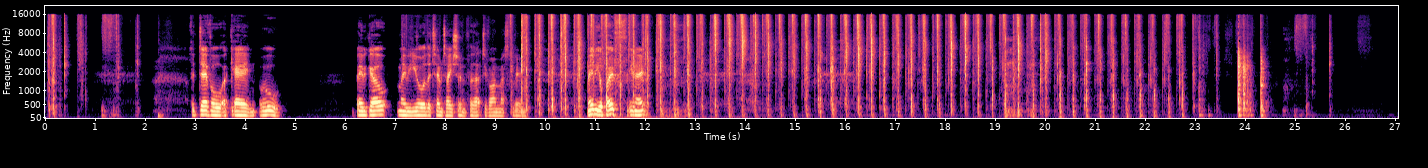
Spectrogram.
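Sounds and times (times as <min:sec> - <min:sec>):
cards being shuffled: 0:00.0 - 0:02.0, 0:09.2 - 0:23.6, 0:25.0 - 0:25.8
card tapped on wooden table: 0:23.8 - 0:24.5.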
